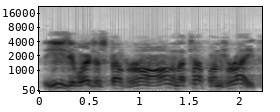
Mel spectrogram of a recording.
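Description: An actor playing a shrewd, unruffled detective in a vintage radio drama, questioning in a wry, probing way. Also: male voice, a little high, a little fast, husky, narrow, tinny audio. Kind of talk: 1930s-40s radio drama acting. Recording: thin old radio broadcast.

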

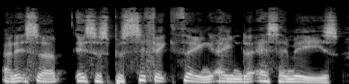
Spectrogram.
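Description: A man's voice: mid-range voice, normal speed, dry recording, studio quality. A man co-hosting a political podcast, talking casually and often repeating words as he starts a sentence. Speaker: podcast co-host.

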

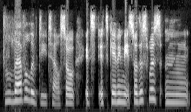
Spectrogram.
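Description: A woman's voice: mid-range voice, normal speed, dry recording. A woman in casual conversation, thinking aloud in a thoughtful way as a guest on a talk show.

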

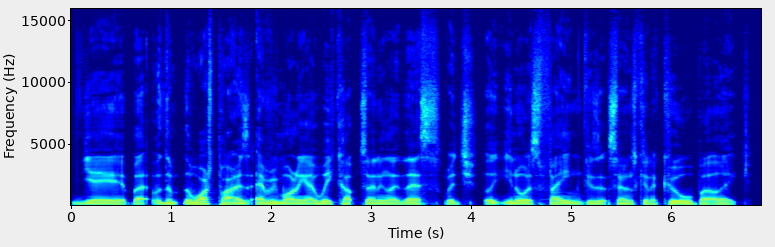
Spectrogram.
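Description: Man, very low pitch, gravelly cold-hoarse voice, laid-back podcast host, dry sound. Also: normal speed, a little mellow, dry recording. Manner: laid-back, swears casually. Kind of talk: casual podcast chat.

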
